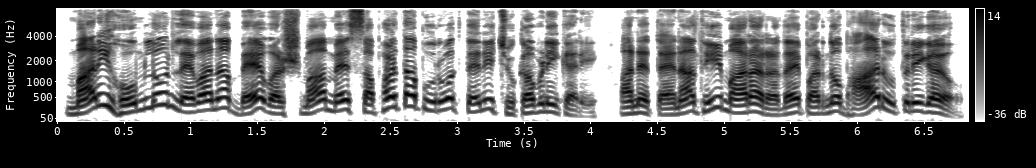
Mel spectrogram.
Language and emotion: Gujarati, happy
